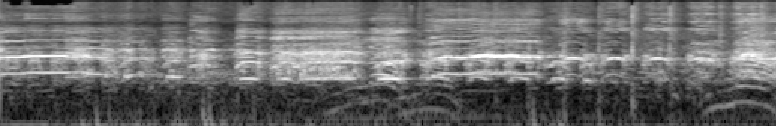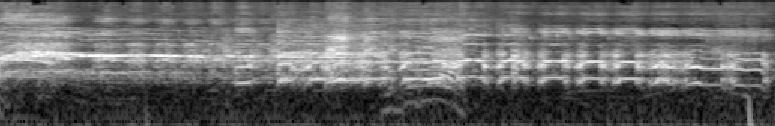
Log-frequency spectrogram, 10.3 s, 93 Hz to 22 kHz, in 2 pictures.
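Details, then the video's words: Roosters of the Kukuak Balenggek breed at a crowing competition practice, Ampang Kualo, Kota Solok, May 2024, giving continuous layered crows that waver up and down in steps, with clucking notes and low rumble underneath. "Ayam kukuak balenggek"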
